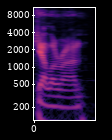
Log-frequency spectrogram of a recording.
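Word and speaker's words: Gelaron: Galeron. Um, Galeron is what I It's So, it's G E L A R O N. Dang it, that was so close. Geleron.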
